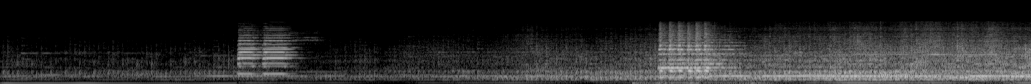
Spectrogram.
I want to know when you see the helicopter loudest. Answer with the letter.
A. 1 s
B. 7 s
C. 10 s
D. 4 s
C.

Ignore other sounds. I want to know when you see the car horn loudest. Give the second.
7 s.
